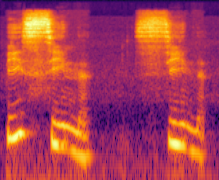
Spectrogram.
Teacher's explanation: Piscina, sina, é só o som de S que eu tenho aqui. Apesar de ser SC, eu não produzo o som do C. Logo, eu tenho um dígrafo.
